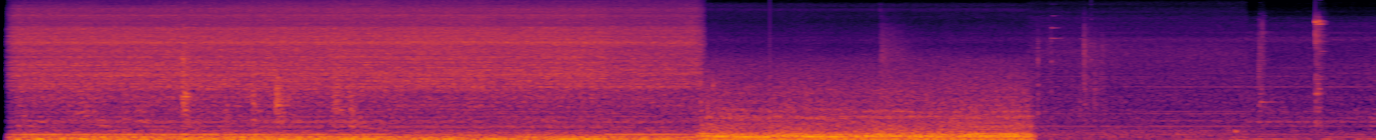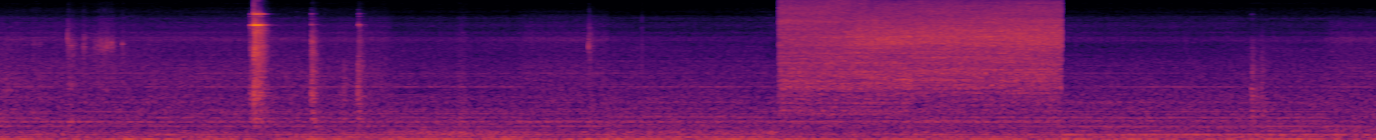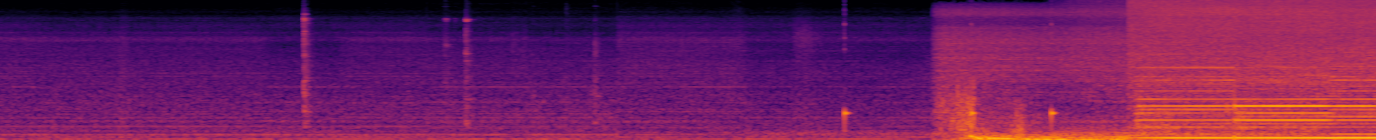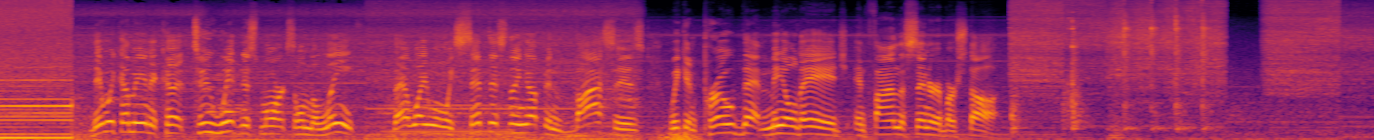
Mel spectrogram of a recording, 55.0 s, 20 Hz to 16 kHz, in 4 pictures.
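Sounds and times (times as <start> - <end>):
loud steady hiss: 0.1 - 7.1, 21.6 - 24.4, 36.8 - 50.3, 51.0 - 55.0
low hum: 0.1 - 10.4, 36.8 - 48.4.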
